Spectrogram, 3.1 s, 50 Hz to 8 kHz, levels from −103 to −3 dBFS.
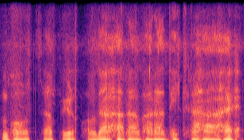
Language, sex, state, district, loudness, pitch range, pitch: Hindi, male, Jharkhand, Garhwa, -21 LUFS, 110-120 Hz, 115 Hz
